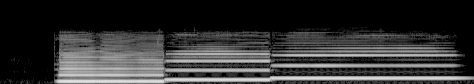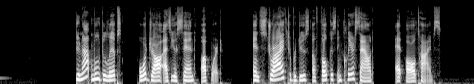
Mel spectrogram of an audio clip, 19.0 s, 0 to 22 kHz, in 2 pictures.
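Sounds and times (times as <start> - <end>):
clarinet long low notes: 1.1 - 9.7.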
